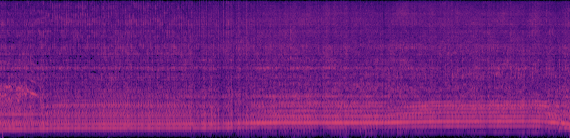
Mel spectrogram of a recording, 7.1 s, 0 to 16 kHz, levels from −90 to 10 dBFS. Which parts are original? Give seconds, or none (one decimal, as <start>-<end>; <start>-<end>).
0.0-2.4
